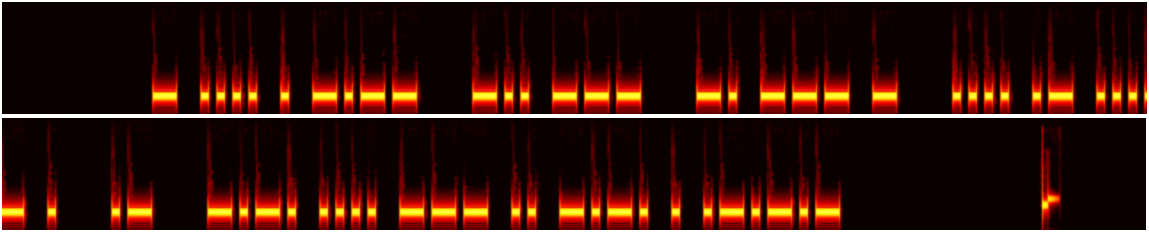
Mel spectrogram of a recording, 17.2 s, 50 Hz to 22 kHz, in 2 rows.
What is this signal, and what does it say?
Morse code, heard as a keyed tone, about 20 wpm, 700 Hz. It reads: THEY DO NOT HAVE A CHOICE.
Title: Sentences with 4-Word Phrases - 20wpm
